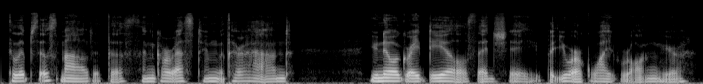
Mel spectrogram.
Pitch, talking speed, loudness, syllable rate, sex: 135 Hz, 195 wpm, -20 LUFS, 5.5 syllables/s, female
